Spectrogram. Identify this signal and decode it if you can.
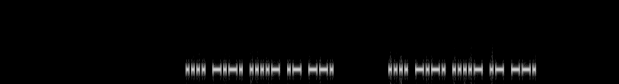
Morse code, heard as a keyed tone, about 42 wpm, 700 Hz. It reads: HC4AG HC4AG
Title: DXCC-100 Call Signs - 5 Characters - Repeated 2x - 45wpm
